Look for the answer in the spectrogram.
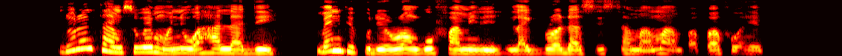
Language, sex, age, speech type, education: Nigerian Pidgin, female, 15-29, spontaneous, secondary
